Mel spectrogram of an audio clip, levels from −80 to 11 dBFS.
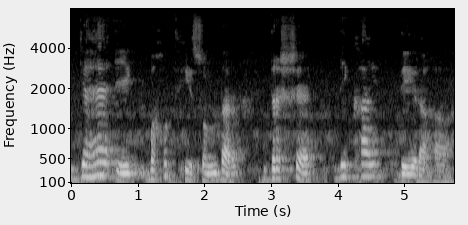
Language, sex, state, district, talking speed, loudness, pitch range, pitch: Hindi, male, Rajasthan, Bikaner, 95 wpm, -17 LUFS, 125-195 Hz, 150 Hz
